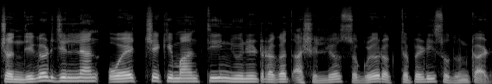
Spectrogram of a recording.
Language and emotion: Goan Konkani, neutral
